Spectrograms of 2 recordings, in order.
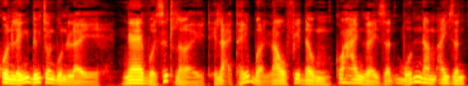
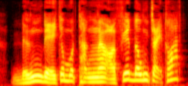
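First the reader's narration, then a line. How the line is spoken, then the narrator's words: Man shouting. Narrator (Vietnamese): một tiên sinh, miệng quát lên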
